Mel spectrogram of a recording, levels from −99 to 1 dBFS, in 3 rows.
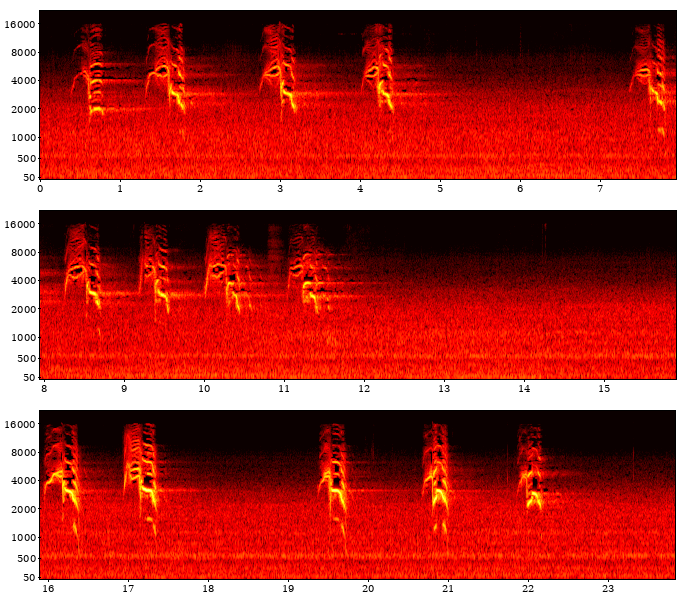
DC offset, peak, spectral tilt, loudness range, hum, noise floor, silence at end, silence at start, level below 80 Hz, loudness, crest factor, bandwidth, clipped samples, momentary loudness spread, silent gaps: under 0.1%; -6 dBFS; 1 dB/octave; 12 LU; none; -50 dBFS; 1.65 s; 0.55 s; -58 dBFS; -20 LUFS; 22 dB; 16 kHz; under 0.1%; 27 LU; none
